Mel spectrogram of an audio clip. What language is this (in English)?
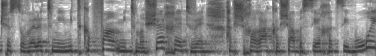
Hebrew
